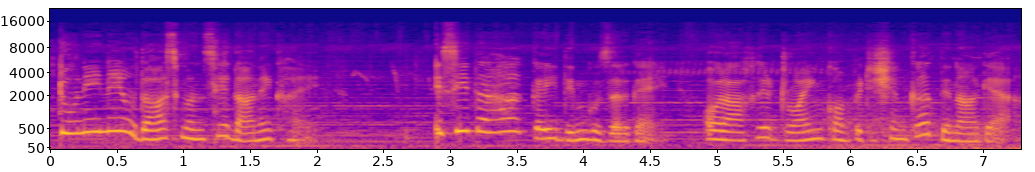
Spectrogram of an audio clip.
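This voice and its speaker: Brief: woman narrating a children's cartoon, lively, slightly high, faint music. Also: a little slow, vocal fry.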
